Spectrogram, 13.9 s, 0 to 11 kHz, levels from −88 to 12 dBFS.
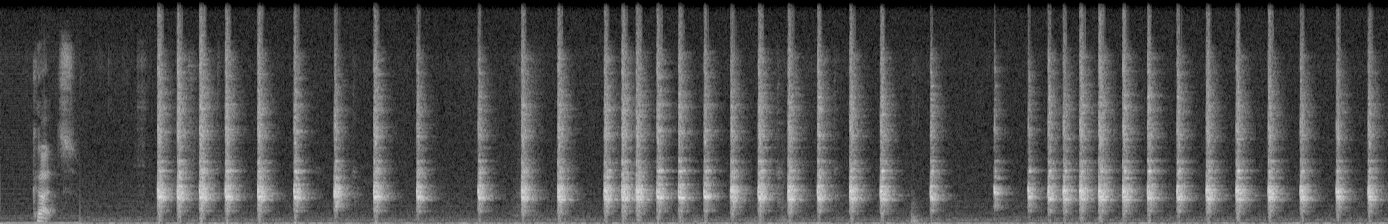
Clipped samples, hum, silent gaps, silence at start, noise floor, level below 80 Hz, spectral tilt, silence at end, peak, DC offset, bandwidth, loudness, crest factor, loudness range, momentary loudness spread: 2%; none; none; 0 s; -35 dBFS; -34 dBFS; 0 dB/octave; 0.05 s; 0 dBFS; 0.3%; 11 kHz; -9 LUFS; 12 dB; 3 LU; 9 LU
